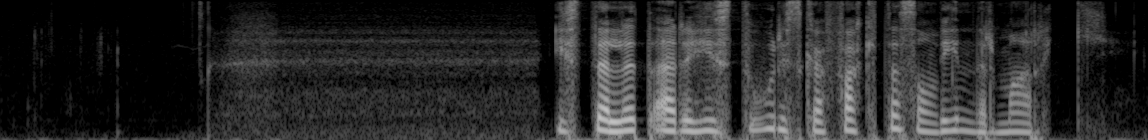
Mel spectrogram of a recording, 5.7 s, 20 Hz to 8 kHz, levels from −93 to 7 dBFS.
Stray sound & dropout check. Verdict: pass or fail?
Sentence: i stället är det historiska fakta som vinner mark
pass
